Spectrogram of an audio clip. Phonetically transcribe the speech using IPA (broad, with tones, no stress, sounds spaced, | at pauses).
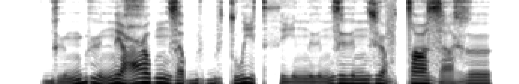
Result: ɡ ʉː˩ m b ʉː˥˩ n e˥˩ ʕ o˥ b n z ɐ˧ b ʉ˧ b ʉ˥˩ t w iː˥˩ t θ iː˩ n ɨː˩ n z ɨː˥ n z ʉ˥˩ v tˤ ɨː˥ z a˩ ɣ ɵ˥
